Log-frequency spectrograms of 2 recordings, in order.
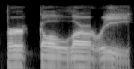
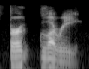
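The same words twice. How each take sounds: First: An extra vowel is inserted between G and L. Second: No vowel is inserted between G and L. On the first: The speaker calls it wrong. "We add a vowel sound between the G and L" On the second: The speaker calls it right. "It's burglary"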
